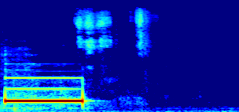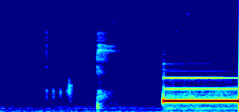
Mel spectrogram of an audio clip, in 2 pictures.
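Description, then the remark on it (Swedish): An outgoing call's ringing tone: a loud, steady electronic beep lasting about a second, a long silence with faint clicks, then the tone starts again. “Ringer vi?”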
